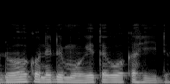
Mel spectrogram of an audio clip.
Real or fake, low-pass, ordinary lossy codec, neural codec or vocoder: real; 7.2 kHz; none; none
